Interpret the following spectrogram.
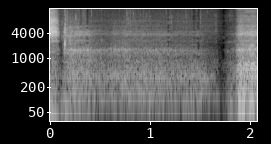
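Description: A man's long inward breath, close to the microphone, between phrases: a soft steady hiss lasting just over a second.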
